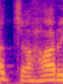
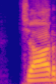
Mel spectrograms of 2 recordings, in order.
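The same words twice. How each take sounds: First: चार opened into two syllables, 'cha-haar'; correct full form. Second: चार as one syllable, 'chaar'; wrong short form. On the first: Teacher correcting the word, चार said as 'chahaar'. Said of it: "चार ही होता है". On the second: Teacher rejecting the mistake, चार in one syllable. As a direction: say चार without any H. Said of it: "चार नहीं होता". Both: Shown as a demonstration.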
